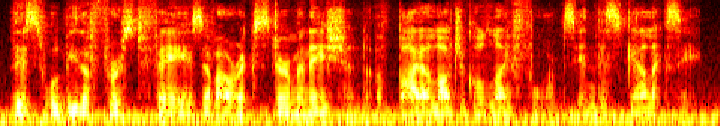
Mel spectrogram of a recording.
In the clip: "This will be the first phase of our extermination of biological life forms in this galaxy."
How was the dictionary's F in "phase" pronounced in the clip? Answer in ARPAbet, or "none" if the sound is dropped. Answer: F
